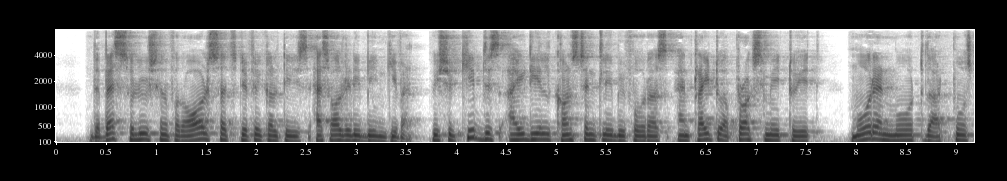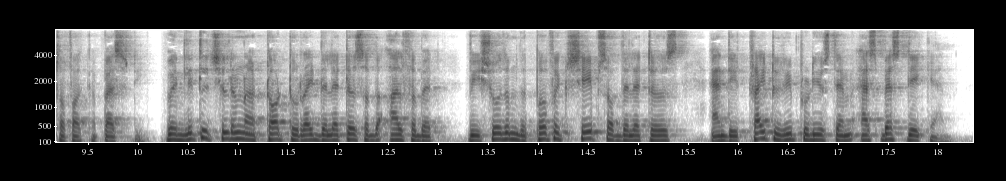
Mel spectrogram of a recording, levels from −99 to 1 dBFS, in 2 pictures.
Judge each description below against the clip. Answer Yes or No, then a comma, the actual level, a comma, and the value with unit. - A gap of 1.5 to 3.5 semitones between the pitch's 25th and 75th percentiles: Yes, average, 2.8 semitones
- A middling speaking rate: No, fast, 210 wpm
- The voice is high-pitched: No, medium, 140 Hz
